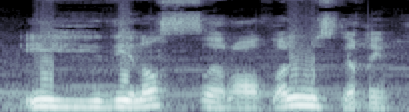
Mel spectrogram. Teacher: Jadi keluarnya tipis karena H itu termasuk huruf di antara 28 huruf hijaiyah yang paling lemah adalah huruf H. Maka kita jangan berlebihan supaya huruf H itu jelas jadi gitu, gitu enggak. · makhraj huruf H itu adalah dari tenggorokan. Jadi keluarnya tipis karena H itu termasuk huruf di antara 28 huruf hijaiyah yang paling lemah adalah huruf H.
